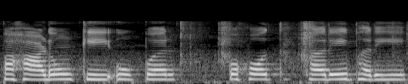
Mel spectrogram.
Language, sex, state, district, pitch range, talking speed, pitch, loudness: Hindi, female, Punjab, Fazilka, 230-240 Hz, 90 wpm, 235 Hz, -14 LUFS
